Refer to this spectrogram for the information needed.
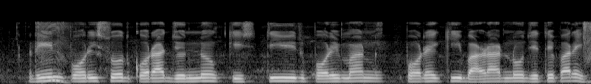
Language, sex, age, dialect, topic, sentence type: Bengali, male, 18-24, Jharkhandi, banking, question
